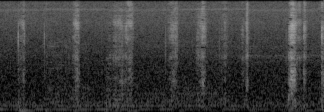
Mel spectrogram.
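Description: A fine pen tip draws slow strokes across a white paper sheet on a desk. Soft, scratchy bursts of broadband friction noise rise and fall over a low, steady background hum, with brighter strokes standing out near the end.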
